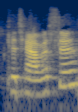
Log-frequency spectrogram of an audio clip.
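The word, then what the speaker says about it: Katabasis: I've been saying catabsis. Yeah, I'll go with catabsis. Catabasis.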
